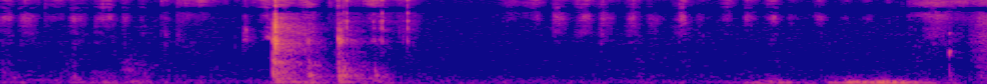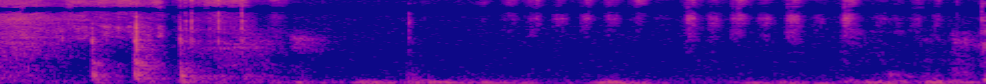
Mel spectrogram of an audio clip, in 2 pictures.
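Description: A coloured pencil shades a stamped paper card in gentle, close scratchy strokes, soft and irregular with small taps and rubs between them and no talking.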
